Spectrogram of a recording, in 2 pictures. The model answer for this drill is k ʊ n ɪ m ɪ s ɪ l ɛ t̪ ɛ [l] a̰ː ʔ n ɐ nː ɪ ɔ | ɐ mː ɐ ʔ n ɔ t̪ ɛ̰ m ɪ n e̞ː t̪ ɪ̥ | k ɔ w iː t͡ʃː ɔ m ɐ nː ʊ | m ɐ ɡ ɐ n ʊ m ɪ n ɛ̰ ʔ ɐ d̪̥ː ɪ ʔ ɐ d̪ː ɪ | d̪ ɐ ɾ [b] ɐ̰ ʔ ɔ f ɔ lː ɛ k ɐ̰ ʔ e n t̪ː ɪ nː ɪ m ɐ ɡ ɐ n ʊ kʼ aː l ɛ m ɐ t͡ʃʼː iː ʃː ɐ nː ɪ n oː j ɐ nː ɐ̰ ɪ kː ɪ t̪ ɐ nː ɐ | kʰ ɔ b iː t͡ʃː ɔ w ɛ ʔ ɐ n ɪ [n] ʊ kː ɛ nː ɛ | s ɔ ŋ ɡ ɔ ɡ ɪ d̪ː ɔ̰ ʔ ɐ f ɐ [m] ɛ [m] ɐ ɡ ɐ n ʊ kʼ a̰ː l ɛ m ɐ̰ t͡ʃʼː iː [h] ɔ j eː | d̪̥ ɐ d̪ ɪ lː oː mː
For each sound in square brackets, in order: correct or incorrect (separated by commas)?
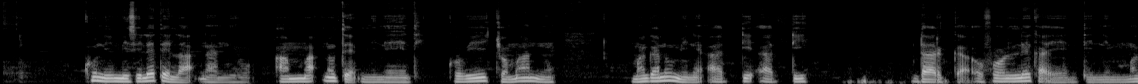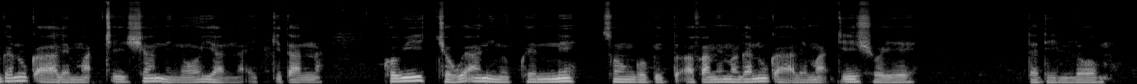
correct, incorrect, correct, correct, correct, incorrect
